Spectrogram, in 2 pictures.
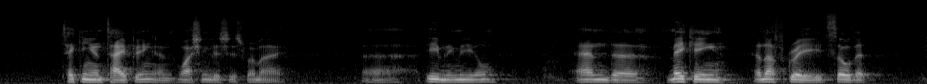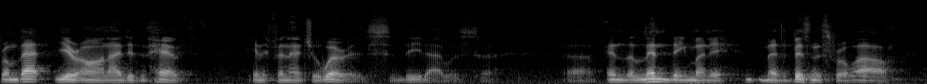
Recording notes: This podcast was recorded at the Academy of Achievement's 1996 Summit in Sun Valley, Idaho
